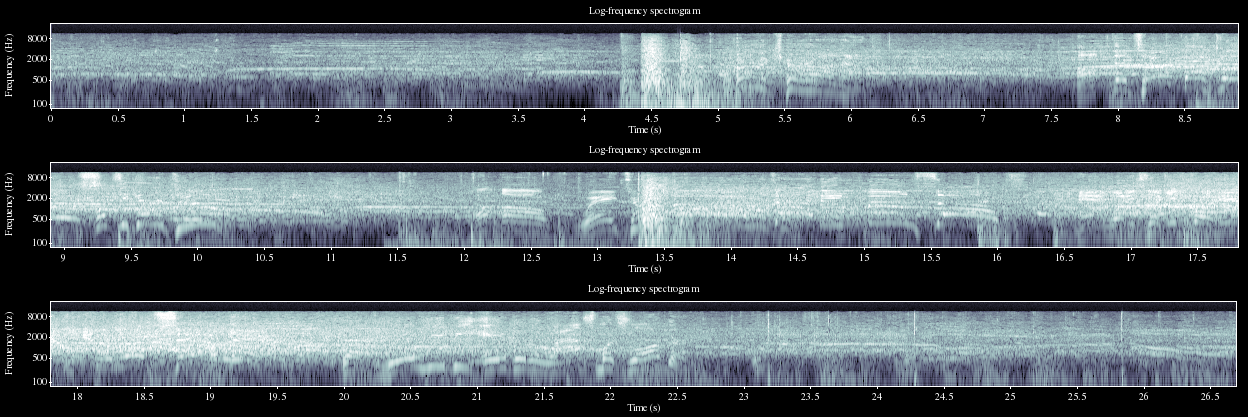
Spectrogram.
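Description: A crowd cheers and roars throughout in a large arena.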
